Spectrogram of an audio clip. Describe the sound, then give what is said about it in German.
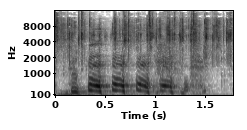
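Four dice are shaken and rolled during a board game, a short hard rattle and clatter with a voice speaking over it. “Du hast eine zwei gewürfelt mit deinen vier Würfeln.”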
